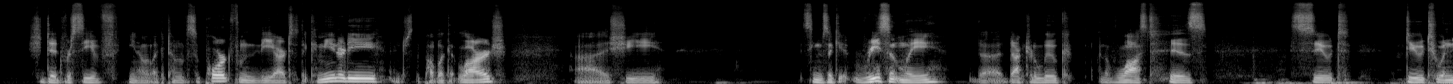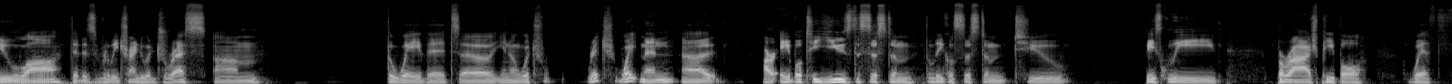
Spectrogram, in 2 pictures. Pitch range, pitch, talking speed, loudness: 90-115 Hz, 100 Hz, 150 wpm, -22 LUFS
